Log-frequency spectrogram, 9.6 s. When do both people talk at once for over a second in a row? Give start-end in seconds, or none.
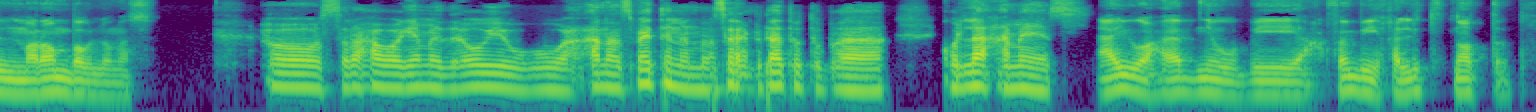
none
